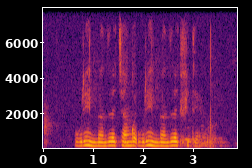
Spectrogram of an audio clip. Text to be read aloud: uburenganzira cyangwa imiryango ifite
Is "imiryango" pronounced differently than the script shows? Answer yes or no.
yes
